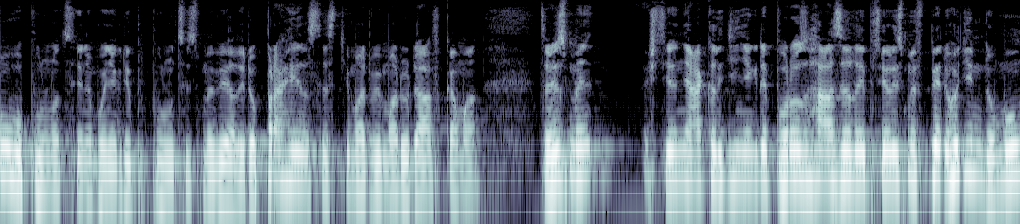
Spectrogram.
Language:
Czech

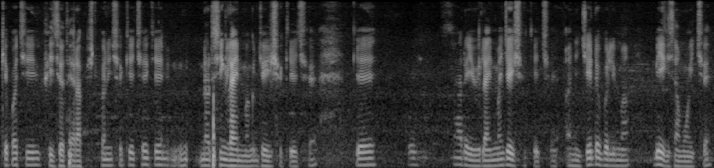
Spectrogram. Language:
Gujarati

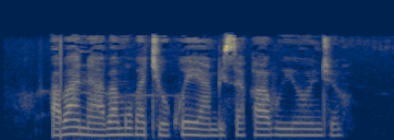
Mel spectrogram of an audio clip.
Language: Ganda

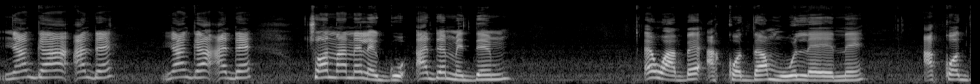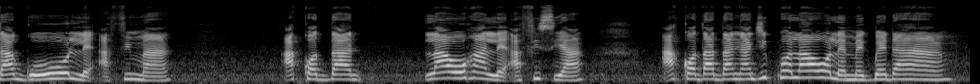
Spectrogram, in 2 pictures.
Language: Ewe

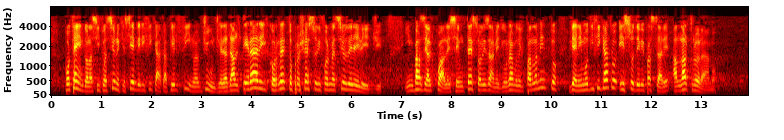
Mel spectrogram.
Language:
Italian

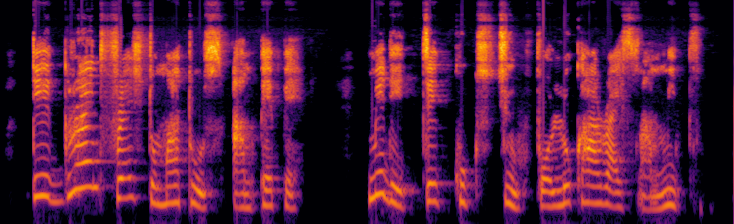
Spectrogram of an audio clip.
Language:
Nigerian Pidgin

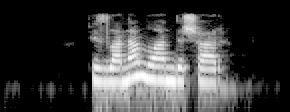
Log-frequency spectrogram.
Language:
Mari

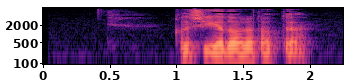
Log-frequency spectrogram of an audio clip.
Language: Uzbek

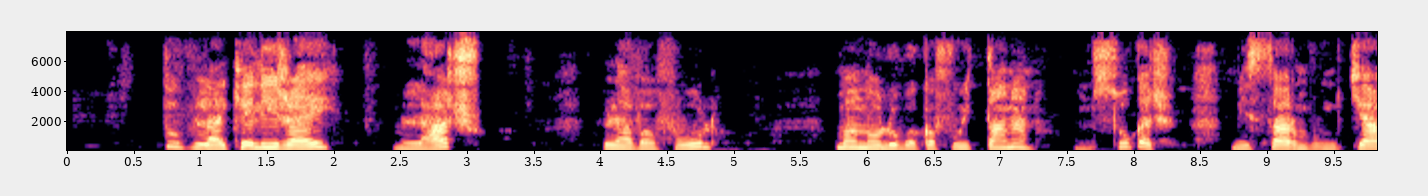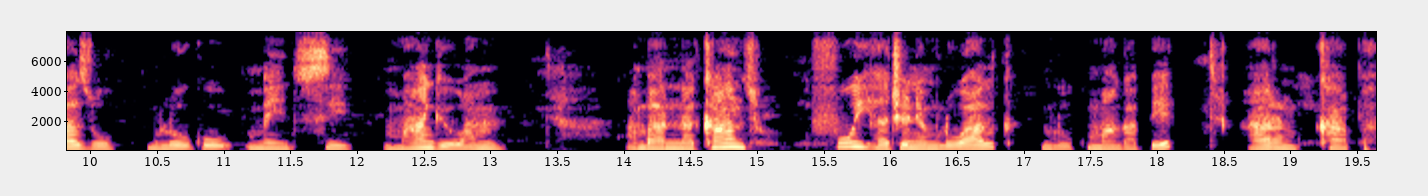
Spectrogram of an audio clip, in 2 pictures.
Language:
Malagasy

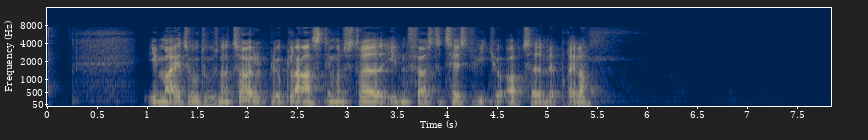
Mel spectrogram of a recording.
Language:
Danish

